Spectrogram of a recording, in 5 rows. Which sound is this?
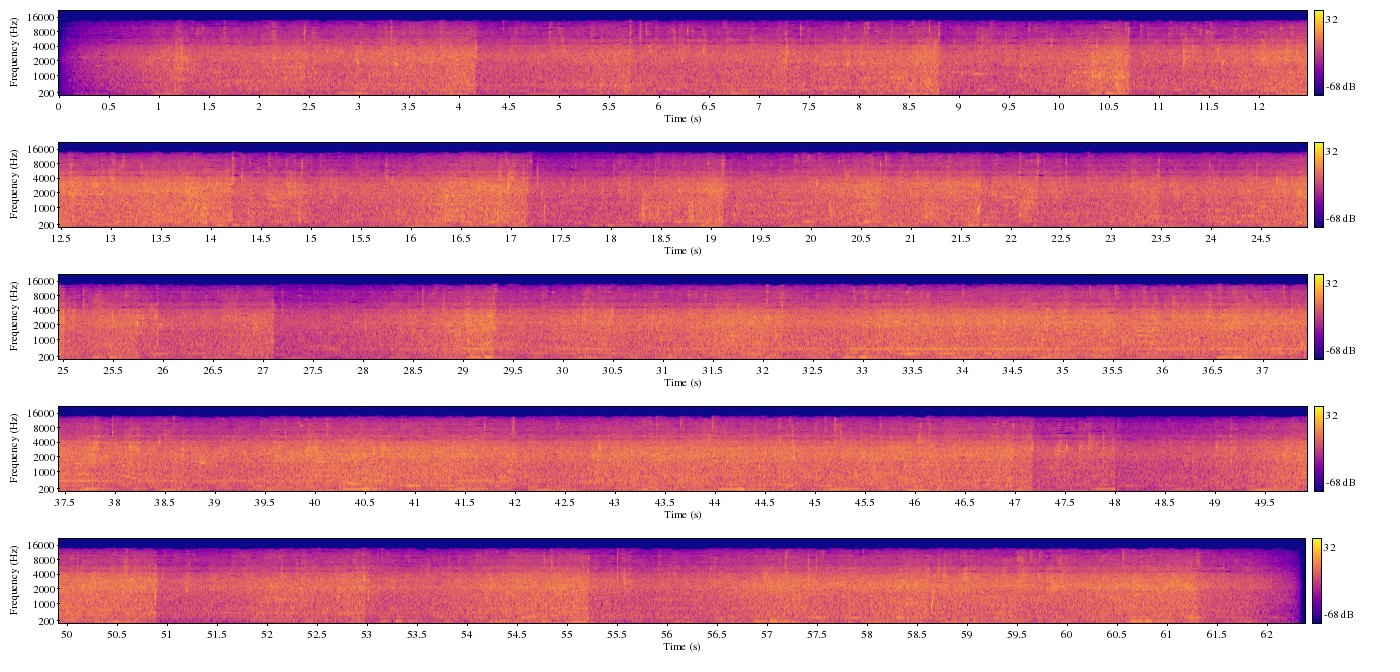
fountain in commercial center 211210
21.12.2010: about 20.15. Kupiec Poznanski commercial center on Strzelecka street. the fountain sound located in the main hall in building. in the background music, voices, opening the doors.
noise, commercial-center, drone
